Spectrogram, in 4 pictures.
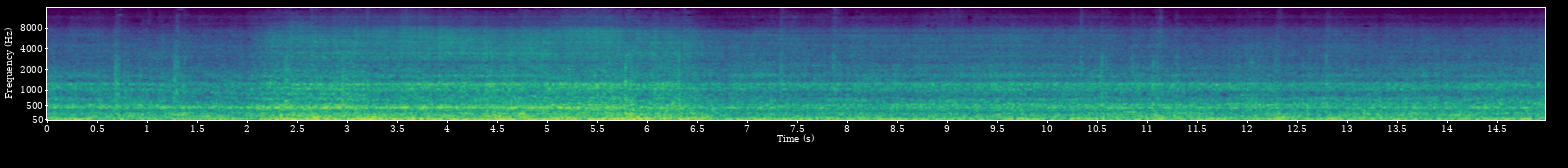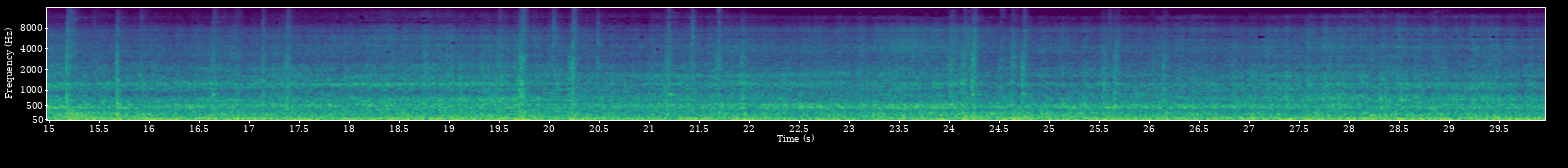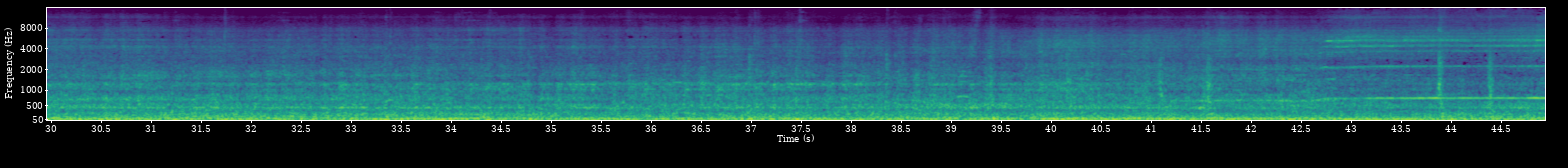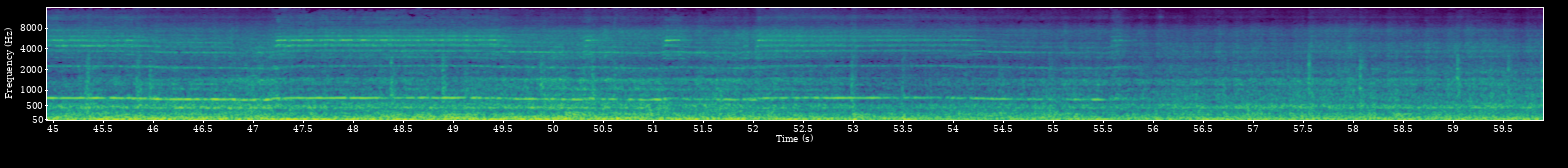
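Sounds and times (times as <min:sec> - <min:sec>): train wagons rumbling: 0:00.0 - 0:59.9
wheels clattering over rails: 0:00.0 - 0:59.9.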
